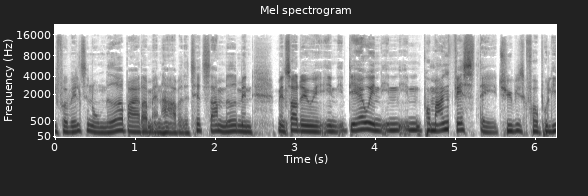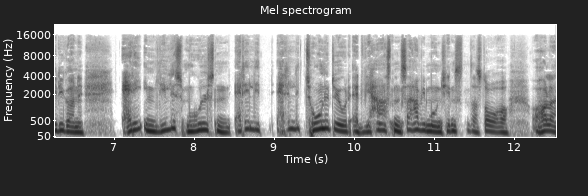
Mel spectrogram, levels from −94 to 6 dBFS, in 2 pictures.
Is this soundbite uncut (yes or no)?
no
